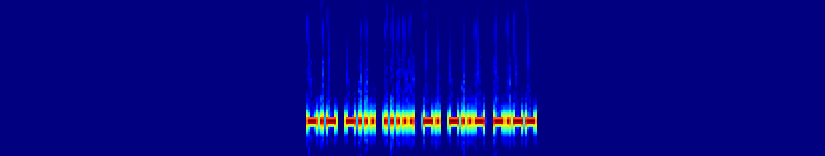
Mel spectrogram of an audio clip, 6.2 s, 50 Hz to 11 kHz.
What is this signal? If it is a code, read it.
Morse code, heard as a keyed tone, about 50 wpm, 700 Hz. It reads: KB5NXY
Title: USA Call Signs - 6 Characters - Repeated 3x - 50wpm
